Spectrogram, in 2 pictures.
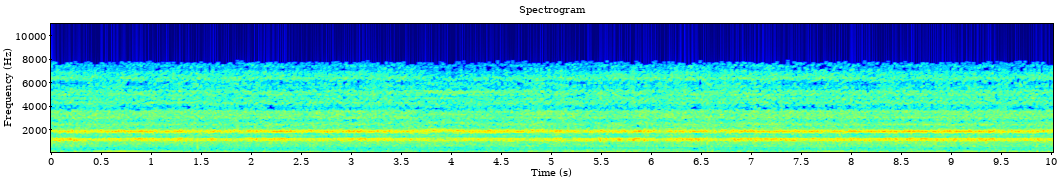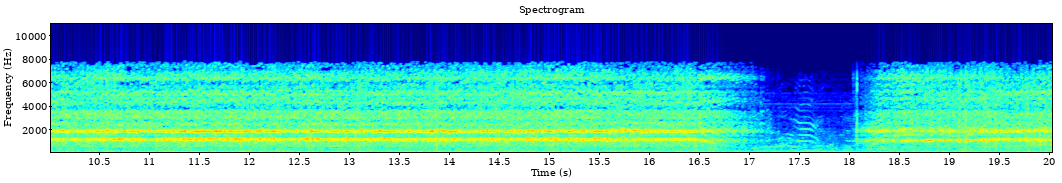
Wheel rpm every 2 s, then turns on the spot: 160, 160, 160, 160, 160, 160, 160, 160, 60, 120.
none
